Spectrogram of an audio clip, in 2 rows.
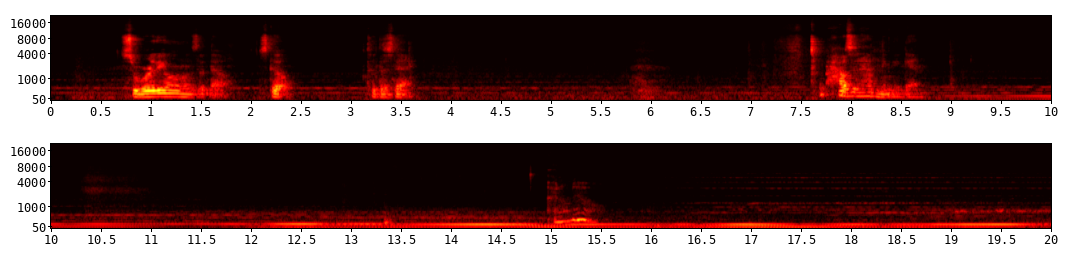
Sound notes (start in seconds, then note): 10.0 sighing; 17.0 soft synth music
